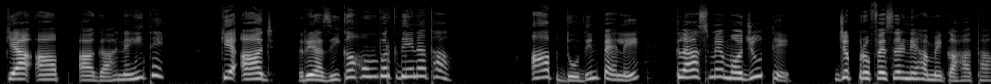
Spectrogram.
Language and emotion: Urdu, surprised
